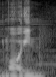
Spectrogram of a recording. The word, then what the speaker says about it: Moen: En una década, fabricantes como Washburn y Moen, pronunciado Washburn y Moin, más tarde absorbidos por United States Steel, están comercializando agresivamente cercas de alambre a ferrocarriles y ganaderos.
